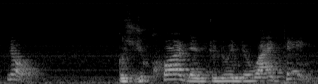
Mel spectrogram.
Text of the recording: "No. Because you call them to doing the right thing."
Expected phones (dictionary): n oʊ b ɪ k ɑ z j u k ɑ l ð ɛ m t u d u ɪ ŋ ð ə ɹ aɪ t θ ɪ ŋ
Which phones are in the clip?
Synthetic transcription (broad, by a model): n oʊ k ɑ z j u k ɑ l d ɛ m t u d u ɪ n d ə w aɪ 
